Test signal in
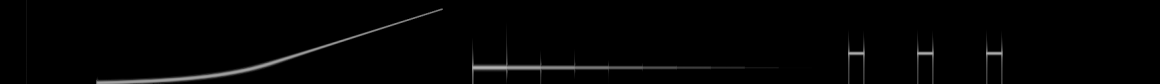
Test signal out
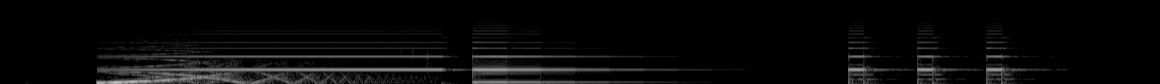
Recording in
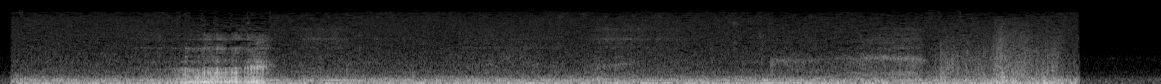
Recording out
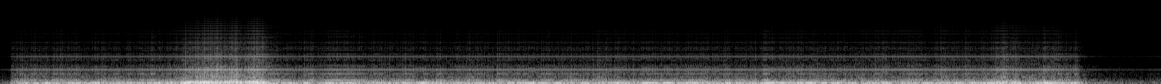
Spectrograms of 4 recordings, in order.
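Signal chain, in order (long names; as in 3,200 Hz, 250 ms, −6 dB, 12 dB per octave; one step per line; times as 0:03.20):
samples sorted by size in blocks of 64 samples
RIAA equalisation playback
coupled-rooms reverb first 0.55 s, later 2.4 s, from −20 dB, DRR 3 dB
level −12.5 dB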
